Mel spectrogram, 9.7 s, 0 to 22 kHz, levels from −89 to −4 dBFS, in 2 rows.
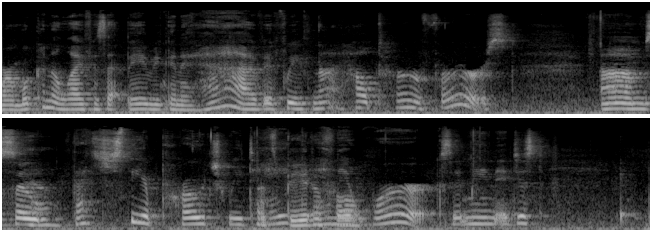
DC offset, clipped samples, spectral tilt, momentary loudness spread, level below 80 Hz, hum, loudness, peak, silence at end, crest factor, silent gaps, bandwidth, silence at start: under 0.1%; under 0.1%; -4.5 dB/octave; 15 LU; -50 dBFS; none; -35 LUFS; -18 dBFS; 0 s; 18 dB; none; 16 kHz; 0 s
